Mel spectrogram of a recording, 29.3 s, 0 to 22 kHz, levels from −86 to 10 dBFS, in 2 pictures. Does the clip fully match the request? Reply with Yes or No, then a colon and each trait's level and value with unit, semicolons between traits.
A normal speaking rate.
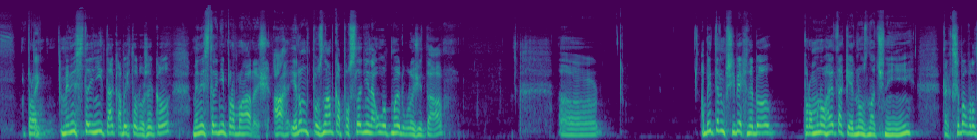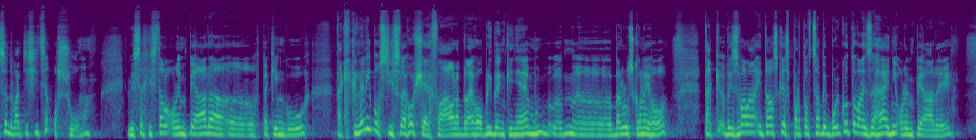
No: slow, 110 wpm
